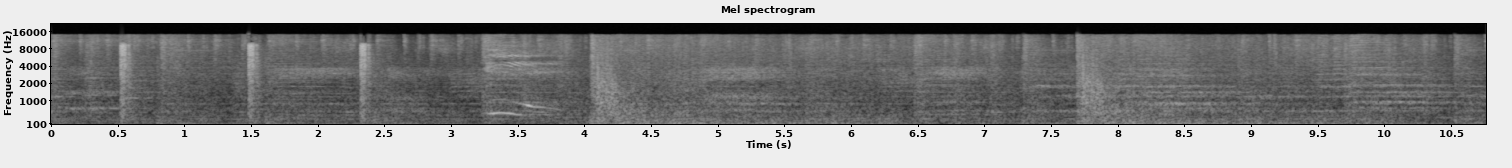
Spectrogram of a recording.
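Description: A loud explosion booms amid a chaotic dramatic scene with crashes and shouting voices, followed by a second heavy blast.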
